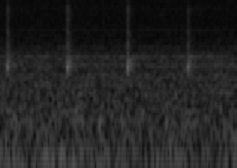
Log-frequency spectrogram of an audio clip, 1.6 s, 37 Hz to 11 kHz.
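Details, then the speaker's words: General Electric KL-70 AM/SW tube radio during troubleshooting, probing around output tube capacitor with about 200 V: thin, very high steady whine, estimated 17–18 kHz, over faint ticking; high-frequency oscillation of unknown cause. "200 volts with a scream when i put this on i don't know if you can hear it or not but this very high voltage or high voltage high frequency tone i'm guessing that was 17 18 kilohertz there"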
